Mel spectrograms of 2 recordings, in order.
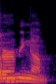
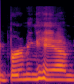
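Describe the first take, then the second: First: "Birmingham" with the H dropped, ending in "um"; corrected pronunciation. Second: "Birmingham" said the American way, the H sounded and the end as "ham"; "Birmingham" pronounced as an American reads it; American pronunciation. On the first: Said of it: "we just say Birmingham". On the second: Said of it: "I'm saying it wrong". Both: Shown as a demonstration.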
